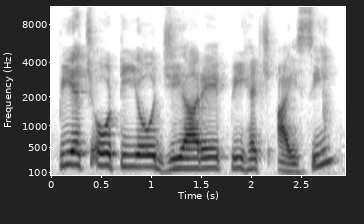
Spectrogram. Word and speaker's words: photographic: comes from inside turning all right next one p-h-o-t-o-g-r-a-p-h-i-c generally we say photographic photographic in India we say photographic the real pronunciation is see there's a lower stress here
